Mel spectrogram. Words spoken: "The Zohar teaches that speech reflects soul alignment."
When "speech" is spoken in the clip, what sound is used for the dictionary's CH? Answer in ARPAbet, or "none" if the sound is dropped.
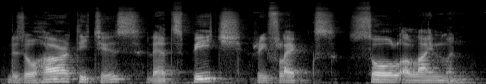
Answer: CH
